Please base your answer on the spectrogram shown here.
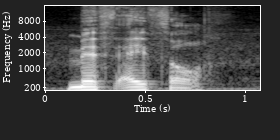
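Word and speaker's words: Mitheithel: So anyway, on October 11th, three of the riders were guarding the last bridge of Mithithel. I might have pronounced that right. Who knows? – Mithathel.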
